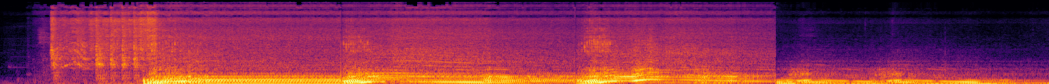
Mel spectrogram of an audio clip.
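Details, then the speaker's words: Jeep Cherokee bought wrecked with a bent exhaust, muffler removed: loud, deep open rumble blaring on each rev and settling to a throaty idle; loud exhaust with muffler off. "But of course, we gotta see what it sounds like before we put the muffler back on."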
